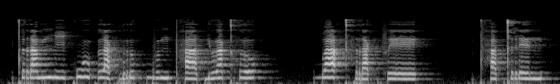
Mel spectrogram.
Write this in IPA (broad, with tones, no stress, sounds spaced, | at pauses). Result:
t r a˦˥ m ŋ iː˧ k w u˥˩ ʔ l a˨˩ k̚ r u˦˥ k̚ b ɯ˧ ŋ pʰ aː˨˩ t̚ j ɯ˦˥ a̯ kʰ l o˦˥ k̚ | b a˥˩ ʔ kʰ r a˨˩ k̚ f eː˧ | tʰ a˨˩ p̚ t r e˧ n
